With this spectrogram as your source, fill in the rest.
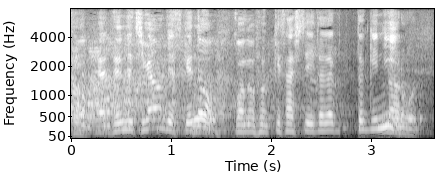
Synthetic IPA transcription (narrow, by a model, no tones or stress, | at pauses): ojazẽ̞nd͡zẽ̞ɲt͡ɕiɡaɯ̃nd̪esɨ̥ke̞d̪o̞ko̞noɸɯ̟kʲːisaɕi̥t̪eit̪ad̪akɯ̟̥t̪o̞k̬ʲiɲ̟iɾ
